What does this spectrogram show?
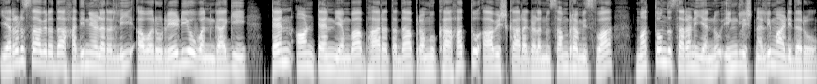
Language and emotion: Kannada, neutral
